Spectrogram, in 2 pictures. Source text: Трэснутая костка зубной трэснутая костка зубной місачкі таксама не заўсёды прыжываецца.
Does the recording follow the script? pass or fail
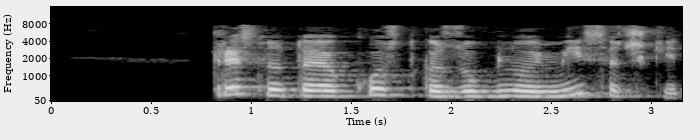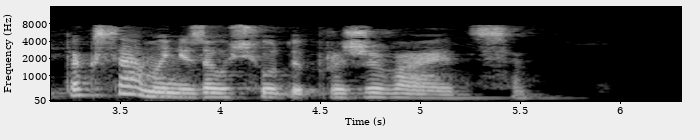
fail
